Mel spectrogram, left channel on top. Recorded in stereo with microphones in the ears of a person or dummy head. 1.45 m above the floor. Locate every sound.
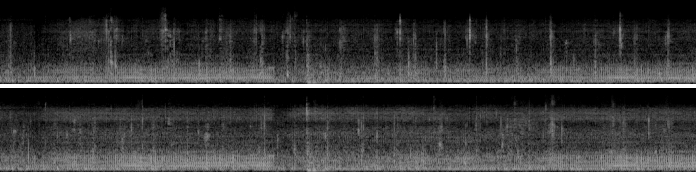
0.0 s a motorcycle: 70° right (ahead or behind)
3.1 s a thud: 80° right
